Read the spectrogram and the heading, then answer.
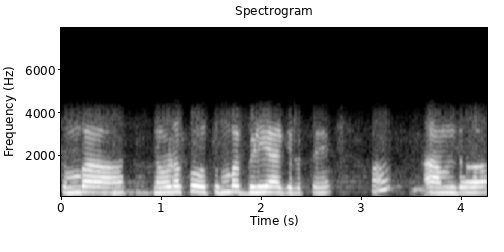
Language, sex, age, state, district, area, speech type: Kannada, female, 30-45, Karnataka, Bellary, rural, conversation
